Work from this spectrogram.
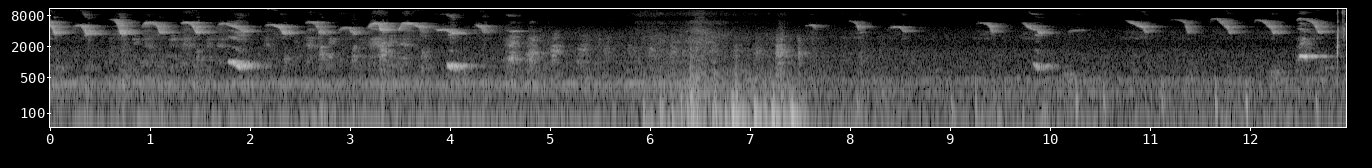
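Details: Jindo dog at home fussing and whining because it needs to poop after a day of diarrhea from the previous day's snack; rapid series of short, high, downward-sliding whimpers, a few lower squeaks, and a brief rustle midway.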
